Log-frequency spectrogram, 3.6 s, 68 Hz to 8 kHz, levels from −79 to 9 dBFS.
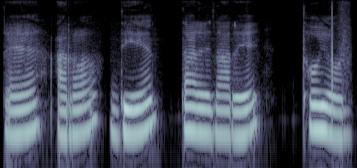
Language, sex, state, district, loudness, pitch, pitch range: Chakma, female, Tripura, Unakoti, -17 LUFS, 185 Hz, 175-215 Hz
